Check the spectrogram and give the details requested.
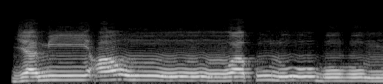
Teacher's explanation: tanwin tak selari bertemu dengan wau idgham maal gunnah dengung dua harakat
